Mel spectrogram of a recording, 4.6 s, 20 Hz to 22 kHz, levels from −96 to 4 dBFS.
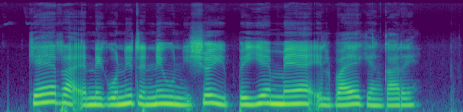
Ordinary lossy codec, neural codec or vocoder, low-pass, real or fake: none; none; 19.8 kHz; real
